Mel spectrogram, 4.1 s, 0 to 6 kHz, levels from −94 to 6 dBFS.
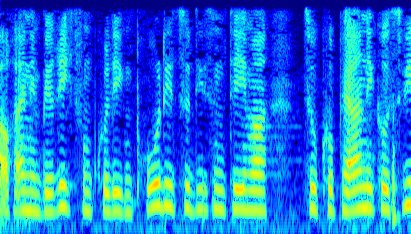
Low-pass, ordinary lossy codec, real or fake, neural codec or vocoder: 5.4 kHz; none; real; none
